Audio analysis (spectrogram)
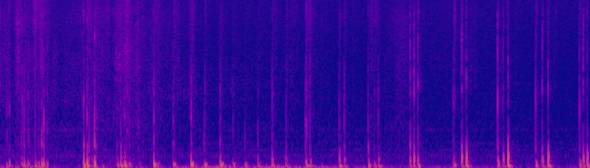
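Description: Fingertips tap quickly on the hollow crown of a grey cotton Penn State baseball cap. The taps come as dull, muffled thumps in uneven bursts, with faint fabric rustle between them. Each tap dies away almost at once.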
